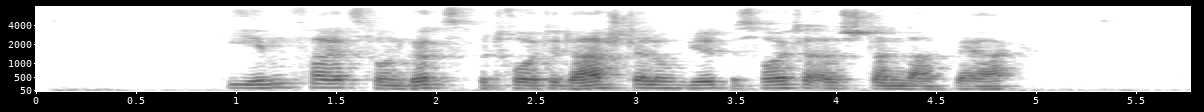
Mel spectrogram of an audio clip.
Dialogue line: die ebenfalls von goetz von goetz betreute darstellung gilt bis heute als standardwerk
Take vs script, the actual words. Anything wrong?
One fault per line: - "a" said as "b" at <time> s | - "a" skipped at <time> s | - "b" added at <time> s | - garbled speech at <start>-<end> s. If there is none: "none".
- "von goetz" skipped at 2.2 s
